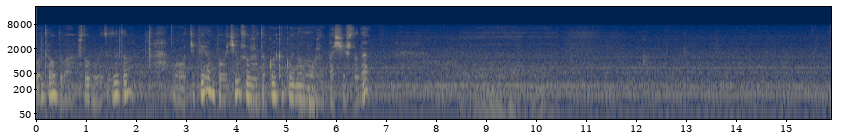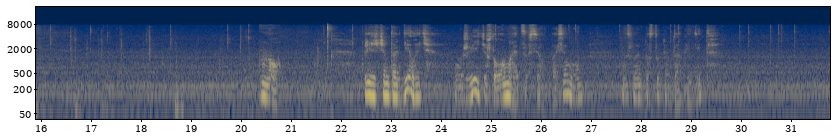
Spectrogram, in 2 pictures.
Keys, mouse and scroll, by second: 1.5 ctrl+2, 2.7-5.7 middle drag, 17.4 ctrl+z, 18.5-21.6 middle drag, 22.7-24.6 scroll up 2, 24.9 click, 26.5 click, 27.5-30.1 drag, 30.5 click, 30.8 click.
